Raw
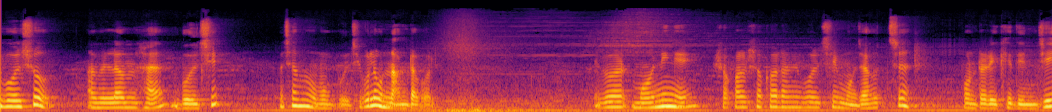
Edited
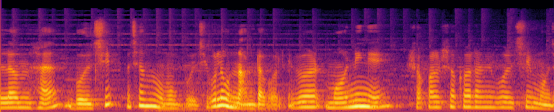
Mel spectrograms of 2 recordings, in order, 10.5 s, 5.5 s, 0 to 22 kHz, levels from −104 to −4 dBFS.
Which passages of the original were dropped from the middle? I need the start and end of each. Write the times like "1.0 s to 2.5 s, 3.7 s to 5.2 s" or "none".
2.3 s to 2.8 s, 4.3 s to 5.9 s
